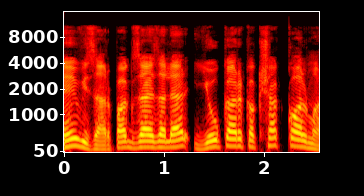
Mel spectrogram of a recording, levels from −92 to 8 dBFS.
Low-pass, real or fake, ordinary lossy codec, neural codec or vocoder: 10.8 kHz; real; AAC, 64 kbps; none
